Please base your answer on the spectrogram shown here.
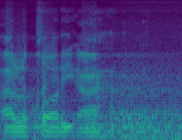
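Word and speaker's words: القارعة: Beda antara qiah dengan ain dengan qiah dengan hamzah. Kalau dengan hamzah memang artinya adalah seorang pembaca, tapi kalau al-qariah dengan ain artinya adalah hari kiamat seperti itu.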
